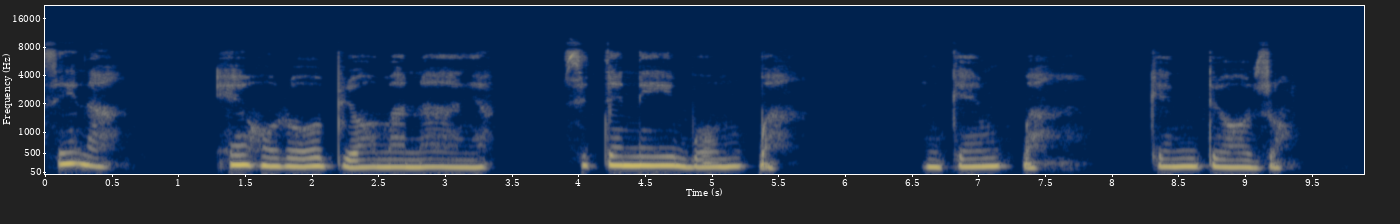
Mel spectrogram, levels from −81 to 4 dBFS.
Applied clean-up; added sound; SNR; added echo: none; none; none; none.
